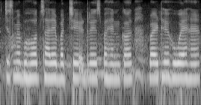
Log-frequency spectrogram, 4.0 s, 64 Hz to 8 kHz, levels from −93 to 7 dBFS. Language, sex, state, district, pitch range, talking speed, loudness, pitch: Hindi, female, Uttar Pradesh, Shamli, 215-225 Hz, 150 wpm, -14 LUFS, 220 Hz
